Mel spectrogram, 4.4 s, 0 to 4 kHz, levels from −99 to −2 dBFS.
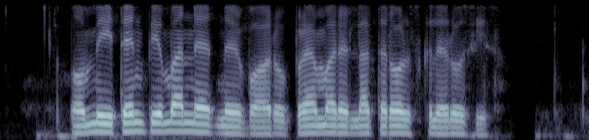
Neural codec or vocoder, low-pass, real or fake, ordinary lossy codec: codec, 16 kHz, 8 kbps, FunCodec, trained on Chinese and English, 25 frames a second; 3.6 kHz; fake; none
